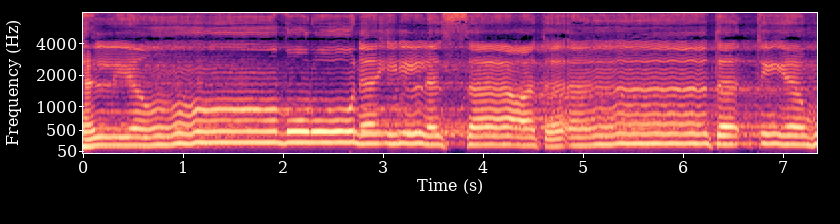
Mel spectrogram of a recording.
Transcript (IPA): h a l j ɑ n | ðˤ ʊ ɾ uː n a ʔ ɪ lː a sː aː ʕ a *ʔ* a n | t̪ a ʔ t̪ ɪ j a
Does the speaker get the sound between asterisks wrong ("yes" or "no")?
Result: no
